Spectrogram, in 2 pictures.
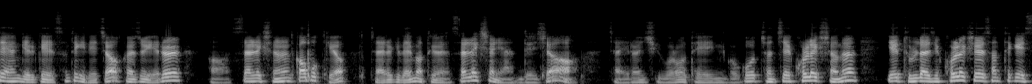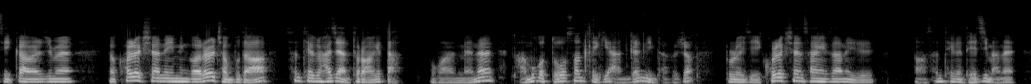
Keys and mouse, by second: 0.3 click, 3.0 click, 3.8 click, 4.2 click, 4.5 click, 5.1 click, 5.6 click, 6.8 click, 14.5 click, 15.3 click, 16.5 click, 16.6 a, 17.1 click, 17.9 click, 18.3 click, 18.9 click, 19.4 click, 19.7 click.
